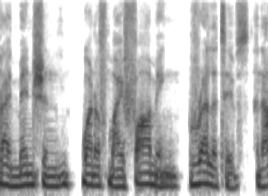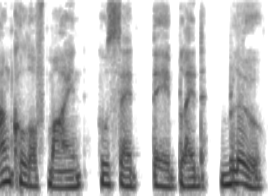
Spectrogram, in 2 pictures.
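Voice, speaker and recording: Guy from sri lanka reading his podcast script, slightly husky, dry close sound, mid pitch. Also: dry recording. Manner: measured, reflective storytelling. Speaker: podcast host.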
